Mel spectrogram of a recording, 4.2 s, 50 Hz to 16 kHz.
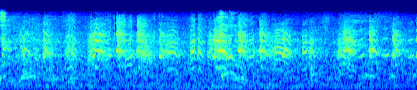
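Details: Chinstrap penguins at Hydrurga Rocks, Antarctica, December 2009, chorus in a dense colony with harsh, honking squawks overlapping in rapid, irregular bursts, with no quiet gaps between callers.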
